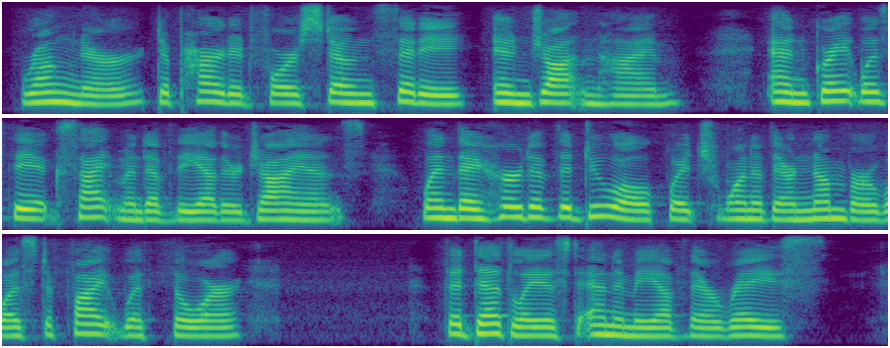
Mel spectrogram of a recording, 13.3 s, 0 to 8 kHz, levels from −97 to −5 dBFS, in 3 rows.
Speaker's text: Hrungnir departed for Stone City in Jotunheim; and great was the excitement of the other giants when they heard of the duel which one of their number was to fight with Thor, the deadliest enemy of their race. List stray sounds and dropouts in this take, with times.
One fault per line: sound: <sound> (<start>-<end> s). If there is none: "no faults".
no faults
